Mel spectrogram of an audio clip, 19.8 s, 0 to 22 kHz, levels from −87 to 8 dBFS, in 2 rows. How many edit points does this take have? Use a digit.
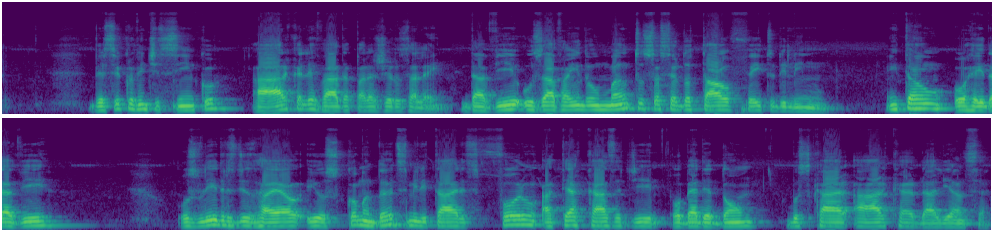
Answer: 3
